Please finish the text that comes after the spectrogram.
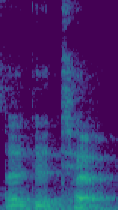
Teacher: alveolar stops because your tongue touches your alveolar ridge when you pronounce them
